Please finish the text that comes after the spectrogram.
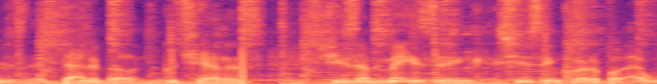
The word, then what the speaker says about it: Gutierrez: We are with Danabelle Gutierrez.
